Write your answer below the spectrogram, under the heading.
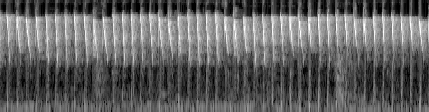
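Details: Sunbird (kolibri ninja) in full song, played to coax others into singing: a rapid, machine-like series of piercing high chirps, around eight per second, steady in pitch and rhythm for the whole stretch.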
